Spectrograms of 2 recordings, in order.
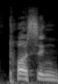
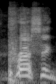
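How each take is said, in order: First: The word starts with 'p' and no 'r'. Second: The word starts with a clear 'pr' sound.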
